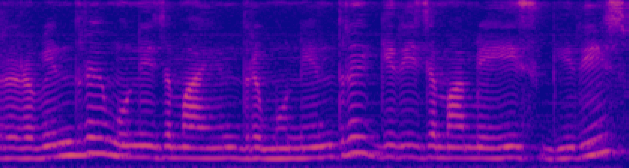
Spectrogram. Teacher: इस प्रकार से दोनों ई मिलकर दीर्घ ई बन जाती है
